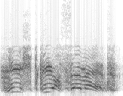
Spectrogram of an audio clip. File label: player friendly fire, mood high, speech hun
